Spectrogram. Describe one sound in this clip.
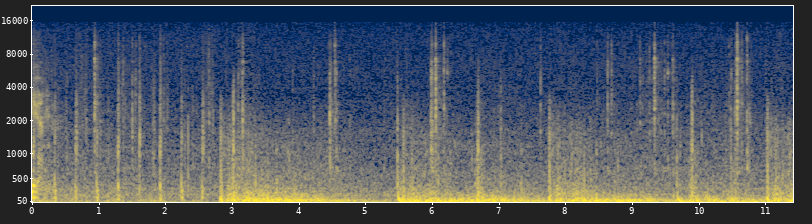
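Footsteps fall on a hard tiled floor.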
